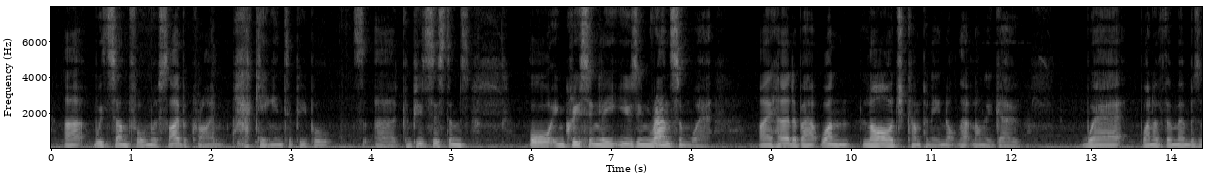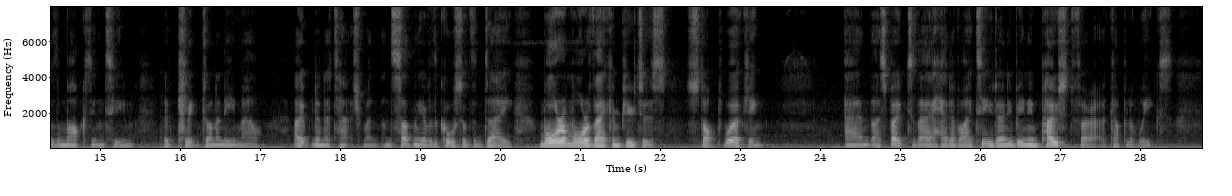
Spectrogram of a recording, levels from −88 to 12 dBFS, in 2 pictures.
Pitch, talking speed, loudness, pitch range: 110 Hz, 160 wpm, -32 LUFS, 90-125 Hz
